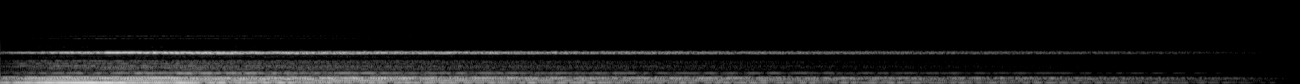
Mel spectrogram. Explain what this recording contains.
This drone consits of mostly higher frequencies.This sample was created using the Reaktor ensemble Metaphysical Function from Native Instruments. It was further edited (fades, transposed, pitch bended, ...) within Cubase SX and processed using two reverb VST effects: a convolution reverb (the freeware SIR) with impulses from Spirit Canyon Audio and a conventional digital reverb from my TC Electronic Powercore Firewire (ClassicVerb). At last the sample was normalised.
deep-space, long-reverb-tail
